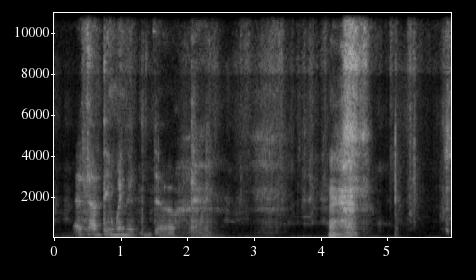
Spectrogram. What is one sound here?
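A plastic card pack crinkles and rustles as it is handled.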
